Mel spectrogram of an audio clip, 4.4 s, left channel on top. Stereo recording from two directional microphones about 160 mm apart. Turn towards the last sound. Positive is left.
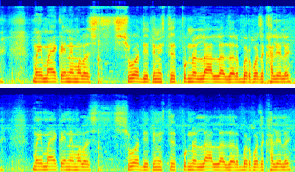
turn(degrees=15)  # may be behind; listen again after turning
